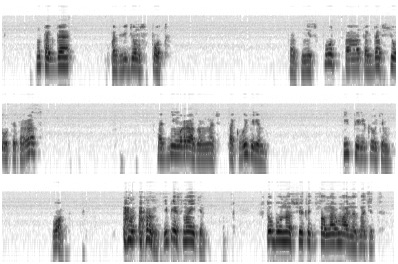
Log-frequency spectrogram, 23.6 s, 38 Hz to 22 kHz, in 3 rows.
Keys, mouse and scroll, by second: 1.5-2.3 middle drag, 3.0 click, 3.3-7.1 drag, 8.2 shift+click, 9.5 click, 10.7 shift+click, 12.8-13.5 drag, 15.1-17.0 drag, 17.7-19.0 middle drag, 19.3-20.0 shift+middle drag, 21.6 click.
